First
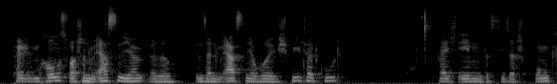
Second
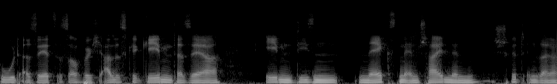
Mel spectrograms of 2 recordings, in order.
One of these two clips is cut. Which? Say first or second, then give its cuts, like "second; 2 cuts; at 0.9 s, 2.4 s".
first; 1 cut; at 4.6 s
